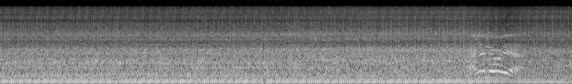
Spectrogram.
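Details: 1947 Ferguson TEA-20 petrol tractor, a barn find that stood unused for years; first start attempt after oil, water, petrol and a new battery. It settles into a slow, steady, even idle with a low rhythmic thrum, no knocking or misses, and oil pressure works.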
